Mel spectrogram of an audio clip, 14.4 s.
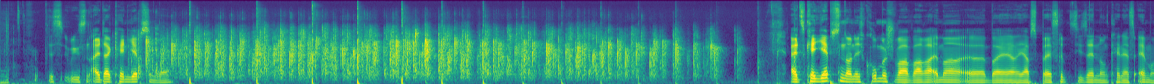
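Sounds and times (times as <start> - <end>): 
speech: 0.6 - 2.5, 9.9 - 14.4
applause sound effect: 1.3 - 9.6.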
